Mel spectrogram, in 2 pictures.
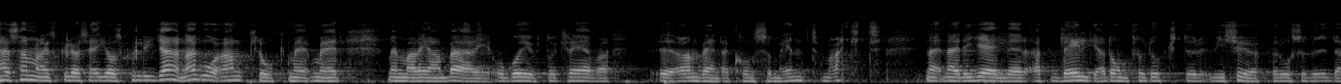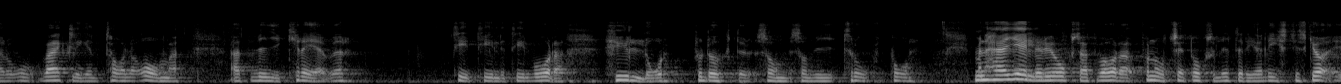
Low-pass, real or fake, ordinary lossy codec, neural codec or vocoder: none; real; none; none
